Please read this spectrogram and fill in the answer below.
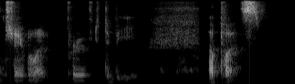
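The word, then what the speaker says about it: putz: proved to be a puts so or putts i guess actually i believe it's yiddish putts is i think the better pronunciation so since world war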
